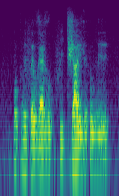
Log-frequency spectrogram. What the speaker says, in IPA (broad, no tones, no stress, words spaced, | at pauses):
pokβɪfɛo̯ɣæ ɣokfik ʒae̯jɪθu βɪ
